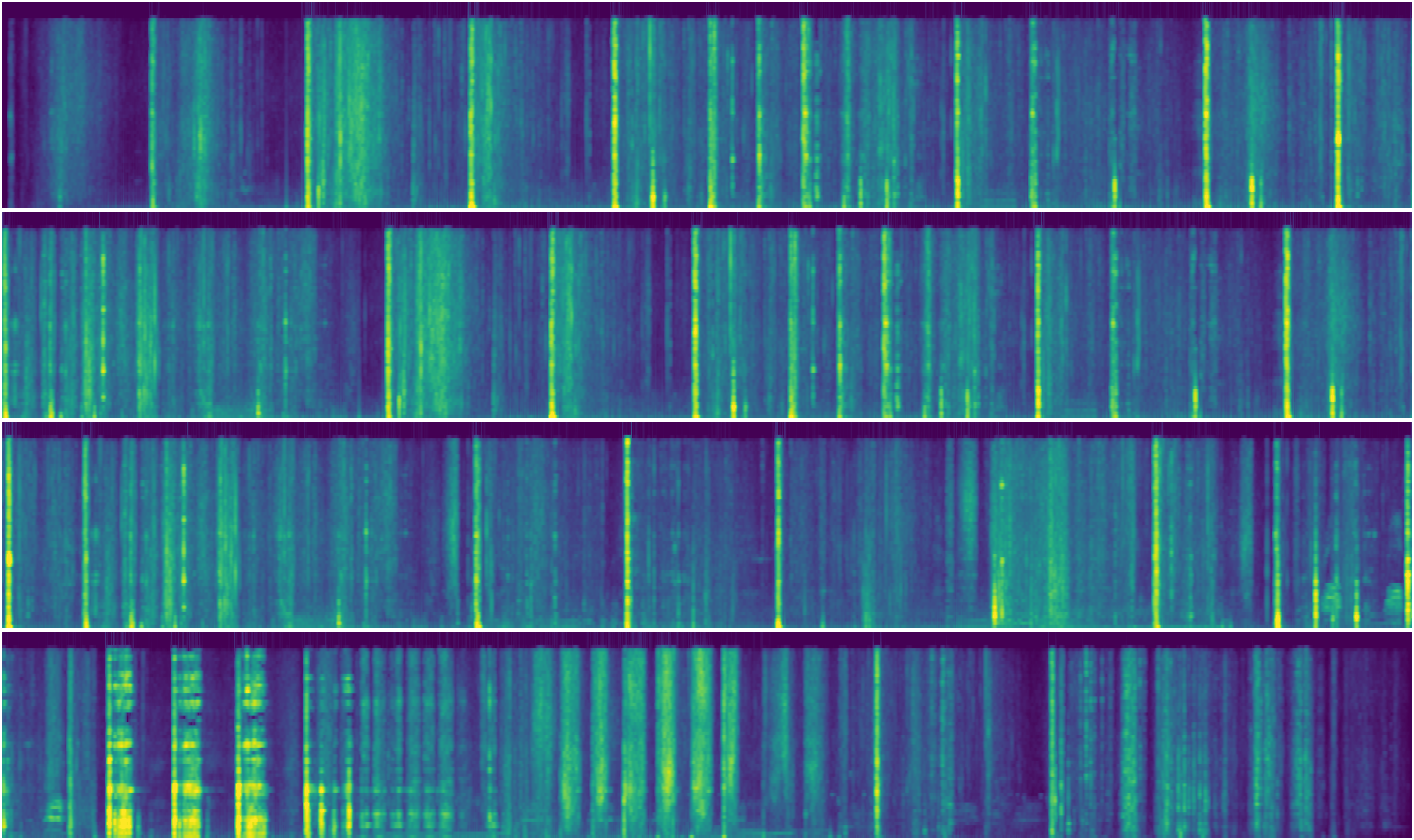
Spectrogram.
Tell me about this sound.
the sound of the garden being dug with a mattock. nice and chunky. can serve as an sfx in many digging scenarios.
